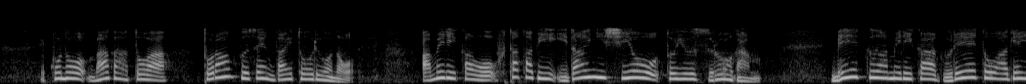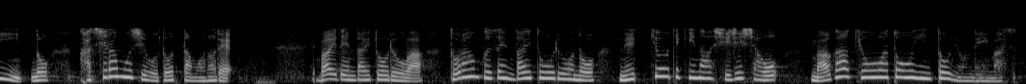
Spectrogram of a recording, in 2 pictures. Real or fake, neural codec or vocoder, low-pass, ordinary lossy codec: fake; codec, 16 kHz, 16 kbps, FunCodec, trained on Chinese and English, 50 frames a second; 5.4 kHz; Opus, 24 kbps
